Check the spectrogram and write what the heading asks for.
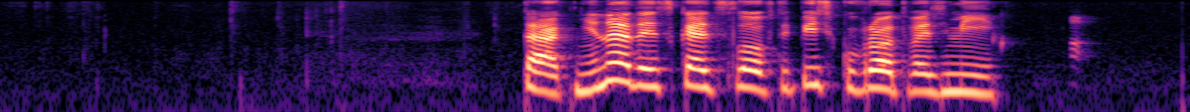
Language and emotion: Russian, angry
